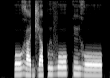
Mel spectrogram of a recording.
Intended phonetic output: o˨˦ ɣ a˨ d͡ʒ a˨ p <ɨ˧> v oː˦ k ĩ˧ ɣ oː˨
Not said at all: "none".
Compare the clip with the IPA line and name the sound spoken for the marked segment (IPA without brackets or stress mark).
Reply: ɨ˧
